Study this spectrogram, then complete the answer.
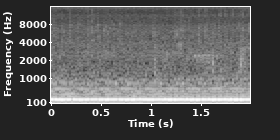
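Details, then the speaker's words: Original bathroom/toilet exhaust fan after cleaning and regreasing the dry motor: small motor hums at a steady, even pitch with no rattle or scraping, running smoothly. "get this little safety tape off waa that sounds much better doesn't rattle"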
